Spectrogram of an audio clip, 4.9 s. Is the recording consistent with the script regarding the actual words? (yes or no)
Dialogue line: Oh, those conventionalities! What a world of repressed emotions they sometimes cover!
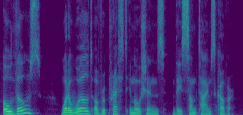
no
